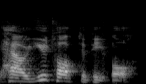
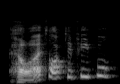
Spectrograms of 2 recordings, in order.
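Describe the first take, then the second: First: Said in the usual way. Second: Questioning echo, pitched very high; "I" punched high as a questioning prompt; stress on I as correction. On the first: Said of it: "You just said". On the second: Shown as a demonstration. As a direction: correct them with a high, rising "How I talk to people?". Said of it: "or I would go".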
